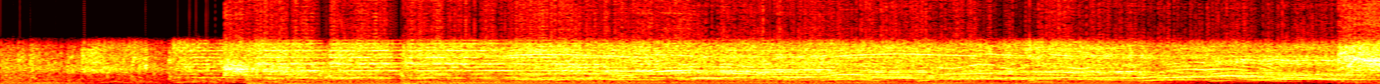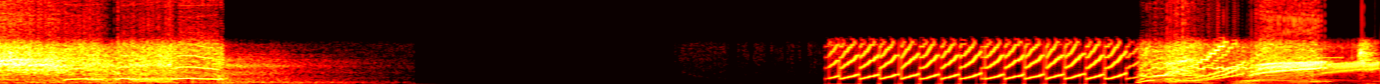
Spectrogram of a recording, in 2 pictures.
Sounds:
speech
music

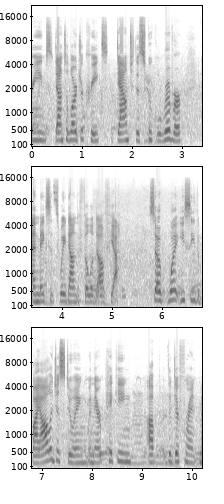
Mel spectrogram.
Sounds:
speech

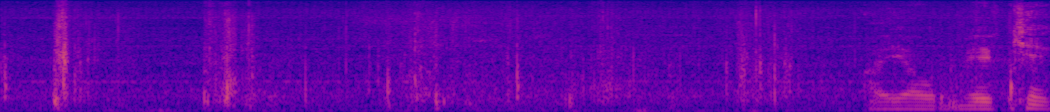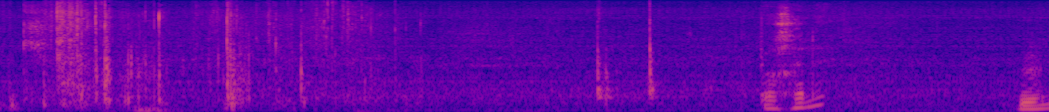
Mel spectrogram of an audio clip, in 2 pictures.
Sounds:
speech
walk

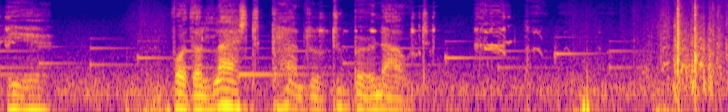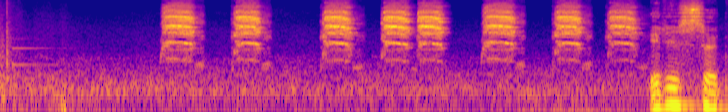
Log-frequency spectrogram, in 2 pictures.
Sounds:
speech
music

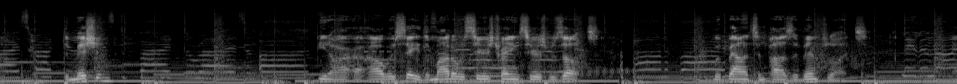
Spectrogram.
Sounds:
speech
country
music

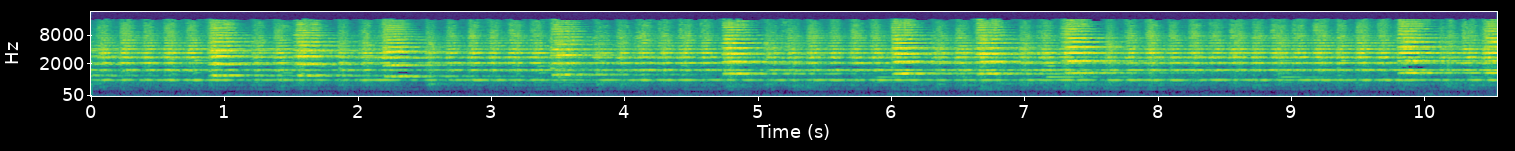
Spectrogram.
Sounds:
music

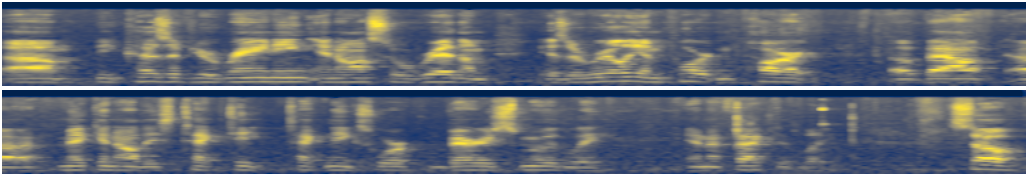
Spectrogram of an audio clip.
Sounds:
speech

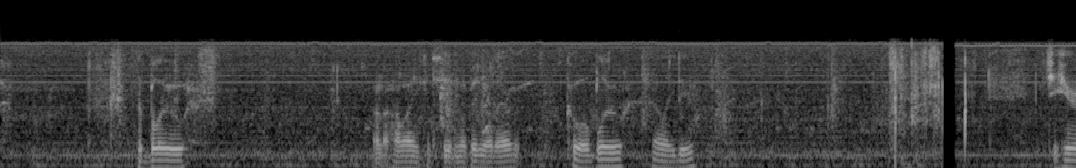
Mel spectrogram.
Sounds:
speech

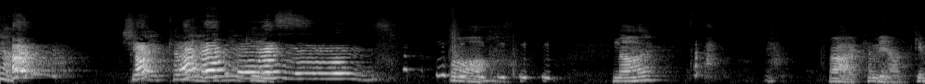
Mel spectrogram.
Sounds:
animal
speech
domestic animals
dog

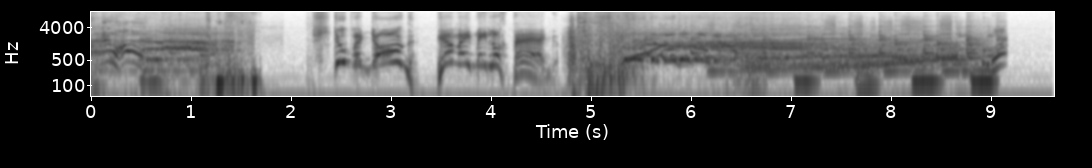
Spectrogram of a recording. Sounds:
music
speech

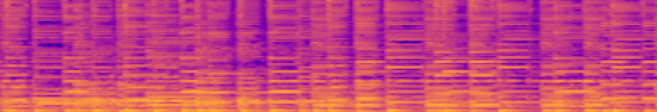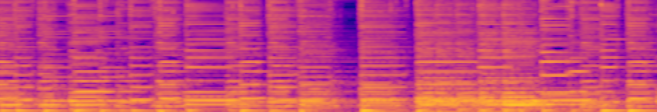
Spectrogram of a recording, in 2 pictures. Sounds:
playing harpsichord

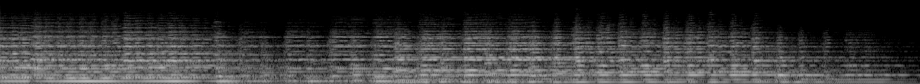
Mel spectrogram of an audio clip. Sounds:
maraca
musical instrument
music

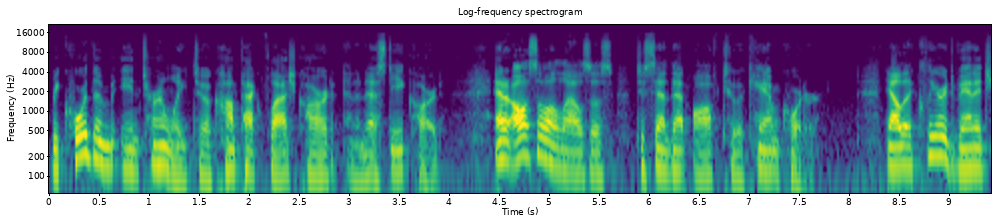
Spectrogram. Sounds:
speech

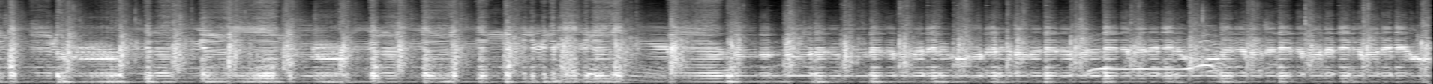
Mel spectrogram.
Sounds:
music

